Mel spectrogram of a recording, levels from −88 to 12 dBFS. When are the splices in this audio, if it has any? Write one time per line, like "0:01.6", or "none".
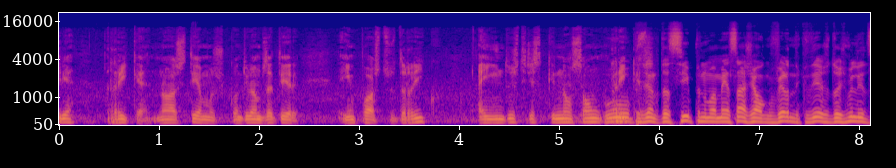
none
